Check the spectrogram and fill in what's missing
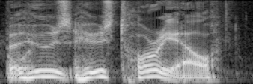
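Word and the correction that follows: Tauriel: Tariel. – Sorry? – Tariel. – Tariel. – I got corrected. That is the correct Elvish pronunciation, although it's a new character for the film. – Right. Tariel.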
